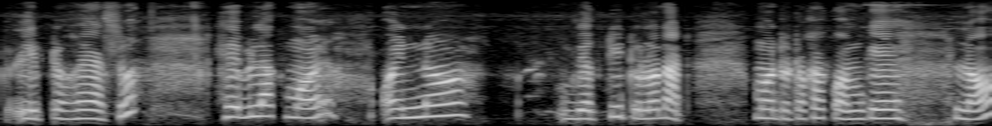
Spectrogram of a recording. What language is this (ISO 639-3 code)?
asm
